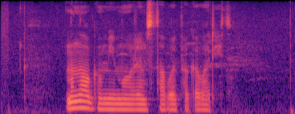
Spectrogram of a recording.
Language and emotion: Russian, sad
